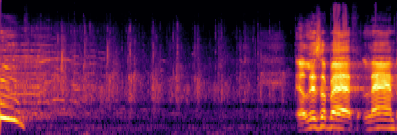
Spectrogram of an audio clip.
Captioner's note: audience cheers and applause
